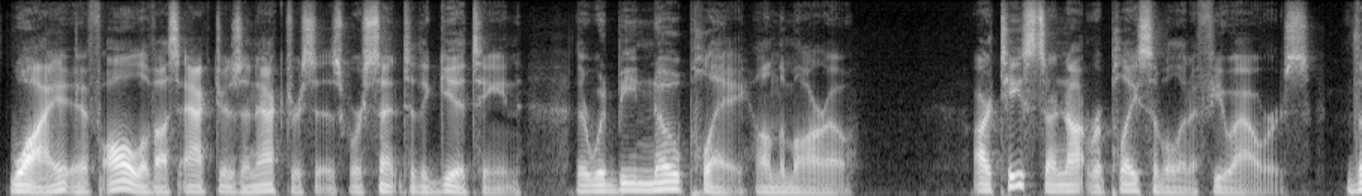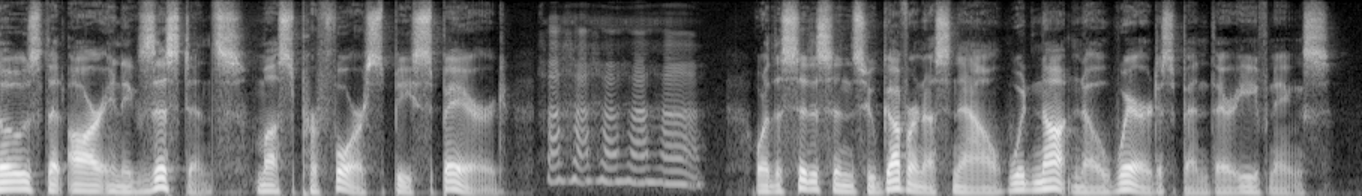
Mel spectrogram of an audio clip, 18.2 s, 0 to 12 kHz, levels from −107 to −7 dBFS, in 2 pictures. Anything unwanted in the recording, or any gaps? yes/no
yes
